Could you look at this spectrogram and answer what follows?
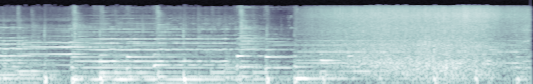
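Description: Mediterranean sea waves in Hatay, Turkey, rolling in as broad, steady surf noise that takes over in the second half, following a stretch dominated by sustained musical tones; no voices.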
